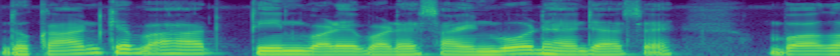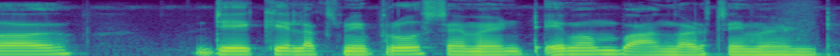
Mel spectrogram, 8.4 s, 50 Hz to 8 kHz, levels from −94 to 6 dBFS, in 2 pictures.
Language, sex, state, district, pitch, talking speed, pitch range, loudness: Hindi, male, Jharkhand, Garhwa, 125 Hz, 145 wpm, 115-130 Hz, -14 LUFS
